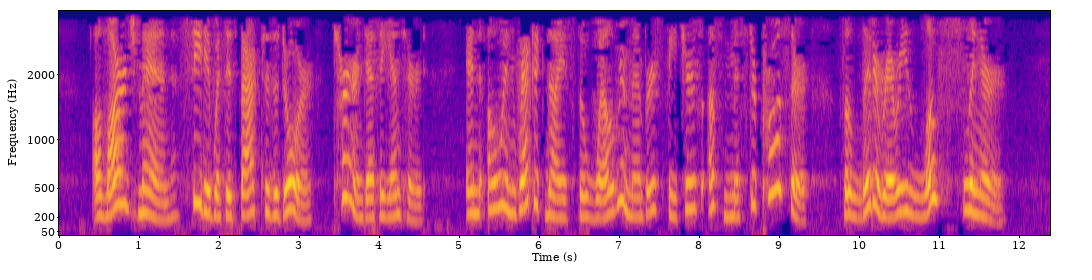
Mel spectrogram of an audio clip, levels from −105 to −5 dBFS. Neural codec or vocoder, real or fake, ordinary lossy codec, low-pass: none; real; MP3, 16 kbps; 3.6 kHz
